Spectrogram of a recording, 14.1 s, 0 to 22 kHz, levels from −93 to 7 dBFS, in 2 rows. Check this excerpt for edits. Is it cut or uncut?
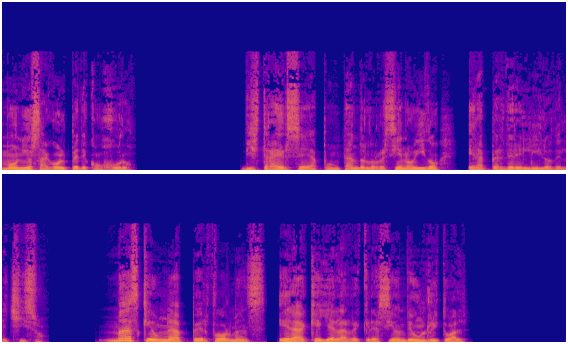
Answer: cut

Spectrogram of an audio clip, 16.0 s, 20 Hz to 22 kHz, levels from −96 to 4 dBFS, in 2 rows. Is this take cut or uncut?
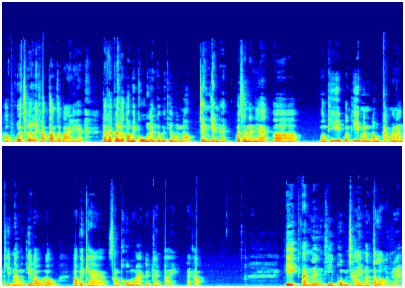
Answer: cut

